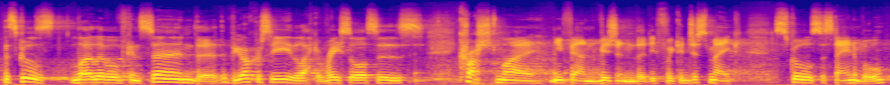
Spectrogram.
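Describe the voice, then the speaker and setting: A young Australian man in his early twenties gives a conference keynote in an earnest, halting way, with many fillers and restarts. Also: mid-range voice. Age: young adult. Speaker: keynote speaker. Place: large convention hall. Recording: echoey convention hall.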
